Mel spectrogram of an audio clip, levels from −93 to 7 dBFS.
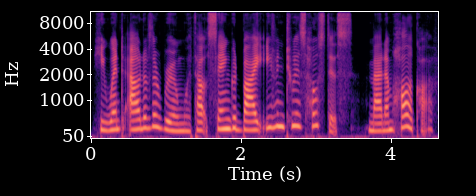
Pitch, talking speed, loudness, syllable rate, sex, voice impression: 245 Hz, 205 wpm, -18 LUFS, 5.4 syllables/s, female, feminine, adult-like, tensed, powerful, bright, clear, fluent, intellectual, slightly friendly, reassuring, elegant, lively, slightly intense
